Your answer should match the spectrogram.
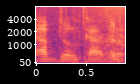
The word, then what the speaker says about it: Abdul-Qadir: you can pronounce it it's technically Abdul Kad but uh all right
